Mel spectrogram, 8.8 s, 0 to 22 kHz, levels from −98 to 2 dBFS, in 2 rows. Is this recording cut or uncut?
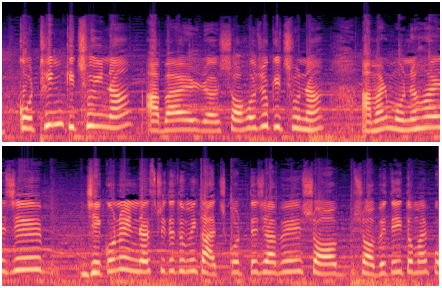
uncut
